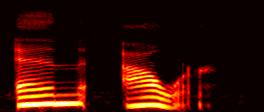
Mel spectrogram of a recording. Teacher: Hour begins with a vowel sound because the H is silent.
